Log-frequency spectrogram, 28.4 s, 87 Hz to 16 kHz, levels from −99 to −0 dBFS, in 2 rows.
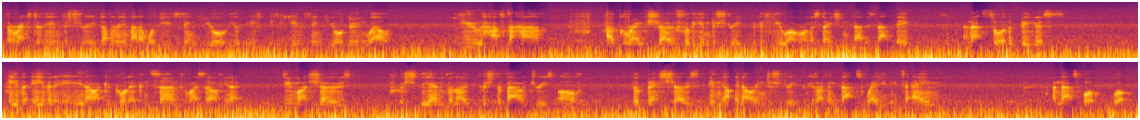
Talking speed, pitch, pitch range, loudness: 190 wpm, 95 Hz, 85-100 Hz, -18 LUFS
